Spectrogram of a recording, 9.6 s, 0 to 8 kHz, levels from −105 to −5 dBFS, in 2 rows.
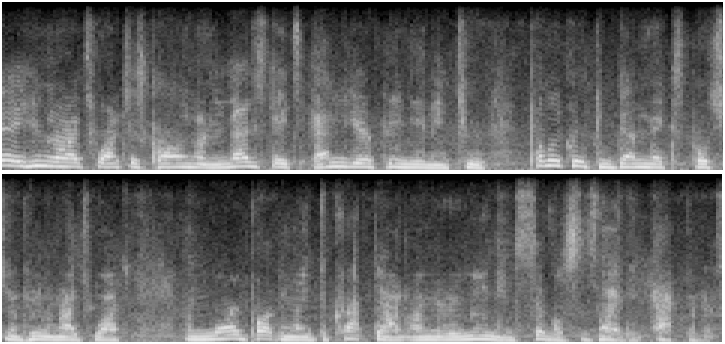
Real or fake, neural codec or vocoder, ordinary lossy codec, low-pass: fake; codec, 44.1 kHz, 3.4 kbps, Pupu-Codec; Opus, 16 kbps; 7.2 kHz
